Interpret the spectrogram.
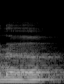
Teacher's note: علی عین وسط حلق سے ادا کریں گے ، لام کو باریک پڑھیں گے، 2 حرکات لمبا کریں گے،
